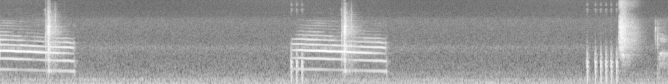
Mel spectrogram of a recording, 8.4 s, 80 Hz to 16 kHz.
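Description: Cats in the video game Yakuza 4 meow in three separate calls spaced a few seconds apart, clear and fairly close over a low background hum.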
